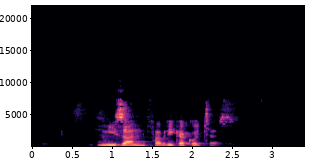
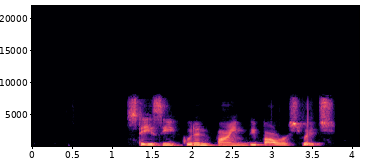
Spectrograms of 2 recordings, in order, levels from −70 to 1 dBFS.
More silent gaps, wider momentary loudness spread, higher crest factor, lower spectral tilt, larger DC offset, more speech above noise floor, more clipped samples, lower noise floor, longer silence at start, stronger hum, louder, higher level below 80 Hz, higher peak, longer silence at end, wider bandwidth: neither; first, 19 LU vs 5 LU; about the same, 20 dB vs 16 dB; about the same, -4.5 dB/octave vs -4.5 dB/octave; neither; second, 56 dB vs 62 dB; neither; about the same, -75 dBFS vs -78 dBFS; second, 0.8 s vs 1.2 s; neither; about the same, -18 LUFS vs -16 LUFS; first, -52 dBFS vs -60 dBFS; about the same, -2 dBFS vs -2 dBFS; first, 0.95 s vs 0.3 s; about the same, 9.2 kHz vs 8.4 kHz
